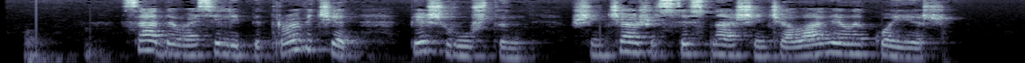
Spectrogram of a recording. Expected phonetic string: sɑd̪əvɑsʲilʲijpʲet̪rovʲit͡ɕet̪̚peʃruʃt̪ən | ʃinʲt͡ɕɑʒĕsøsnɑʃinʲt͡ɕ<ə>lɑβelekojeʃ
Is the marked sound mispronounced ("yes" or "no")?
yes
